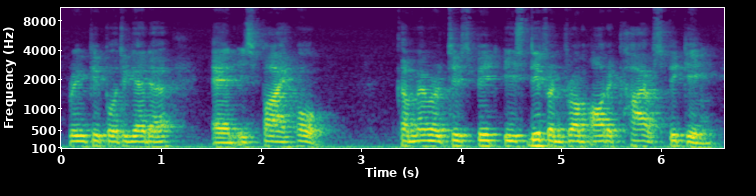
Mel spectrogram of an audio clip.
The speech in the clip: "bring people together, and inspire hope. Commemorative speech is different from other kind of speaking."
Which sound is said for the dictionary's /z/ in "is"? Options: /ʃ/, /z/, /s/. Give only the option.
/s/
